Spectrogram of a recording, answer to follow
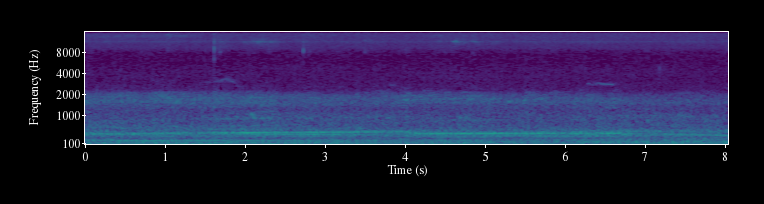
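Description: A steady, low engine drone with an even hum running throughout.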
